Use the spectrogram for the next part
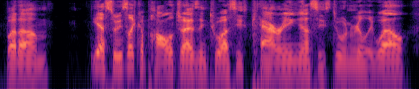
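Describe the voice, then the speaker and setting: A man co-hosting a podcast, telling a story to friends in a casual, animated, sweary way. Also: mid-range voice, fairly quick, no room sound. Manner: animated, profane, does voices in anecdotes. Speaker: podcast host.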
